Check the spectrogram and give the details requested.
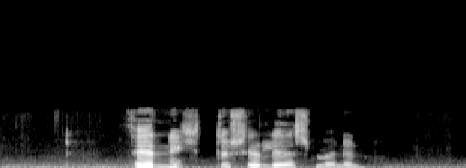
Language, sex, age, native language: Icelandic, female, 30-39, Icelandic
